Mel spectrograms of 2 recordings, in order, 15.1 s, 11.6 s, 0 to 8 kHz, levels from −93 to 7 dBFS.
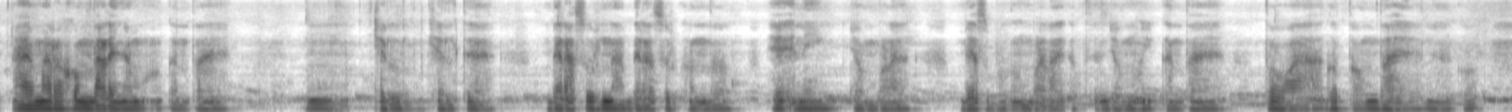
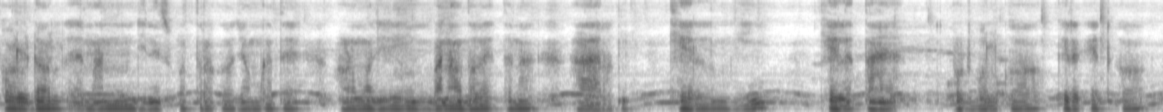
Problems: constant background noise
